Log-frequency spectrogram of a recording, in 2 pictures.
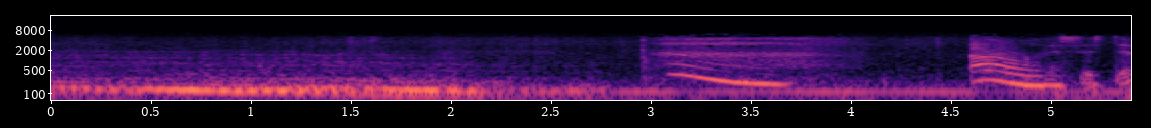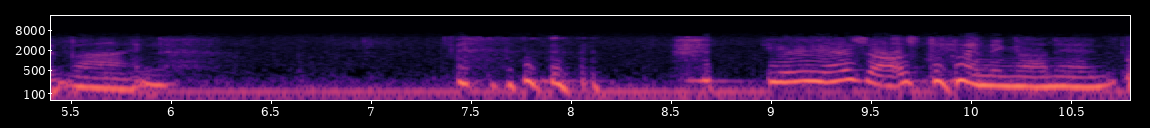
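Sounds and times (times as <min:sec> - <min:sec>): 
convertible car engine slowing to idle while pulling into parking spot: 0:00.0 - 0:03.1
speech: 0:04.8 - 0:06.2, 0:07.4 - 0:10.7.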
